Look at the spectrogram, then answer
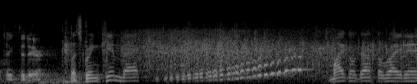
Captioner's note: applause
